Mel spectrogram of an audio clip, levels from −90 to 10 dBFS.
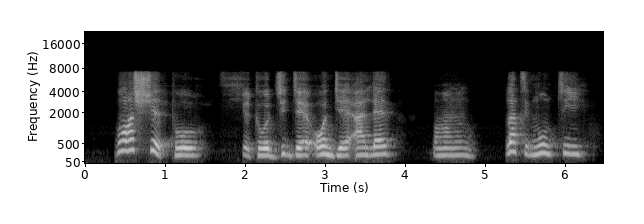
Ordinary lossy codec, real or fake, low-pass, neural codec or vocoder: none; fake; 7.2 kHz; codec, 16 kHz in and 24 kHz out, 0.6 kbps, FocalCodec, streaming, 2048 codes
